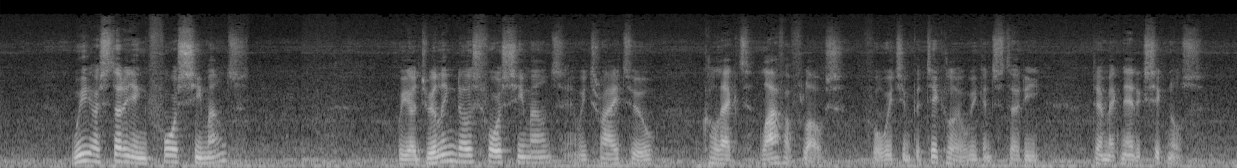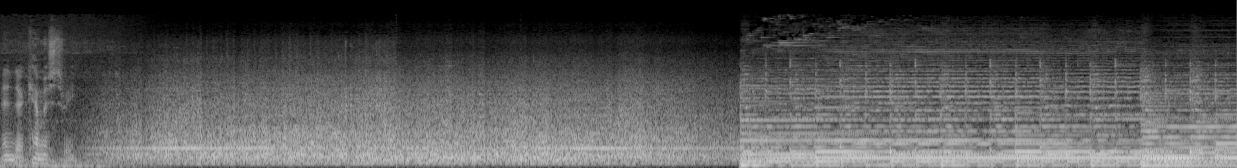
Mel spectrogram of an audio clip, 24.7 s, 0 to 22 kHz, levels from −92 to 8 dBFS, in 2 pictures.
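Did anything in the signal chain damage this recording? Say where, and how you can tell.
No, nothing stood out on listening that would point to damage at any stage of the signal chain.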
